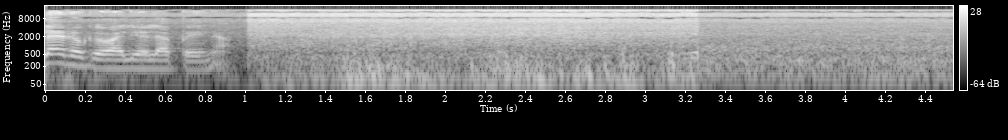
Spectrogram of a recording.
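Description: A waterfall rushes and splashes steadily into a pool.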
